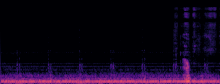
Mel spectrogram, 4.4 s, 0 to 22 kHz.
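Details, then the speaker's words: 5 kW Chinese diesel heater newly installed in a 1995 Chevy Astro camper van, on first start after the fan and glow plug came on: crisp, even ticks about every 0.6 seconds over a low hum. The fuel pump is priming normally. "okay i'll get back to you when that comes on okay the fuel pump just came on"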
